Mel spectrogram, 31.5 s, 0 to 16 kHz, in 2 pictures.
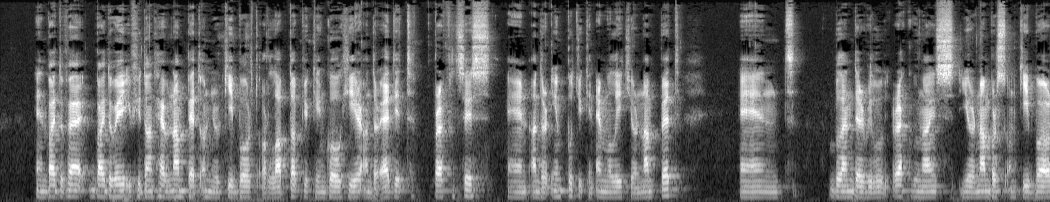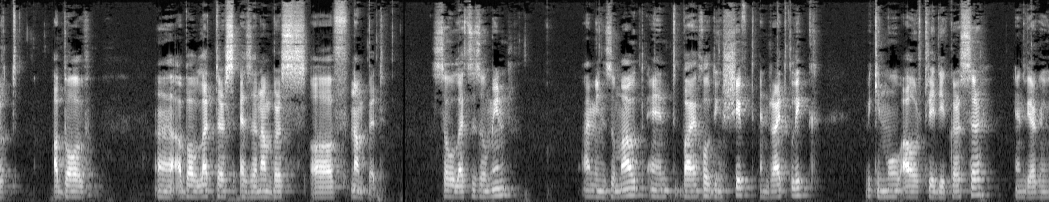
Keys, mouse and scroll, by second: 5.3 click, 23.0-23.6 scroll down 3, 24.0 shift+middle click, 27.6 shift+right click, 31.3 shift+right click.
